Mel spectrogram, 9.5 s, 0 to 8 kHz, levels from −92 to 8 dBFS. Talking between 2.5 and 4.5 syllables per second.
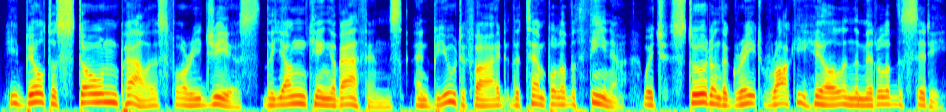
No: 4.9 syllables/s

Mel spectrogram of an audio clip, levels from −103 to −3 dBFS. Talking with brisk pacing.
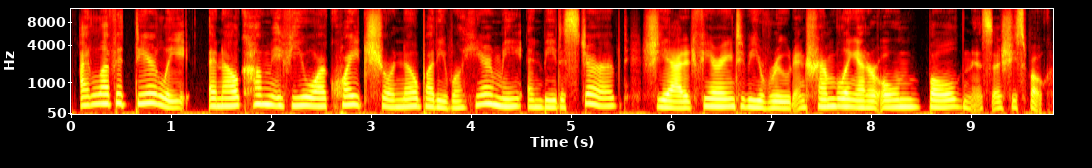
Yes: fast, 210 wpm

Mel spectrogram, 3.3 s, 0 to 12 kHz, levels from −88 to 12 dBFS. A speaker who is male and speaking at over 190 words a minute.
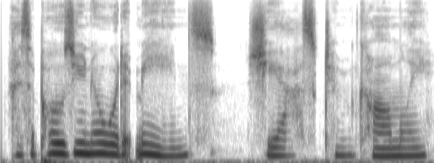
No: female; average, 200 wpm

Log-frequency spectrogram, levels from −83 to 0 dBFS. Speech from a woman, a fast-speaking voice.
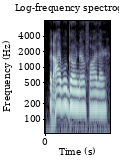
Yes: female; fast, 275 wpm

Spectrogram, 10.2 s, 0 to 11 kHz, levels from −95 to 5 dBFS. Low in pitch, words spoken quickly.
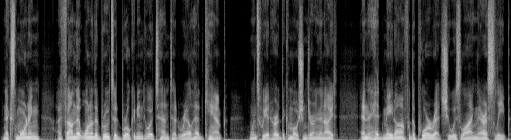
Yes: low, 115 Hz; fast, 215 wpm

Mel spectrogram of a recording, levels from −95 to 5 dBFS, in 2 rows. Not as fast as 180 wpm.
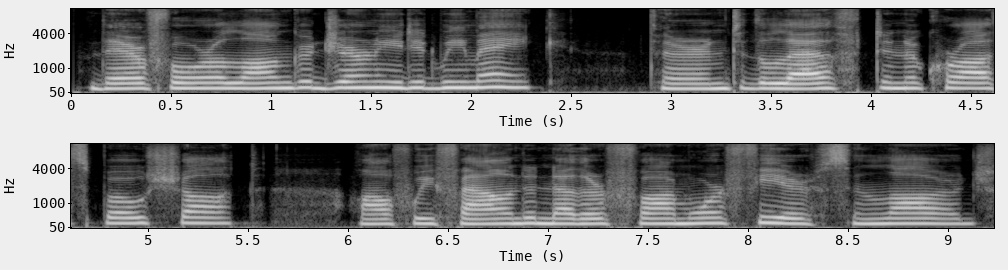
Yes: average, 155 wpm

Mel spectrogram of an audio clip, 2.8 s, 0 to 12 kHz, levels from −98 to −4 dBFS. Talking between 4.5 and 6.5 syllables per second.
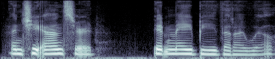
Yes: 5.3 syllables/s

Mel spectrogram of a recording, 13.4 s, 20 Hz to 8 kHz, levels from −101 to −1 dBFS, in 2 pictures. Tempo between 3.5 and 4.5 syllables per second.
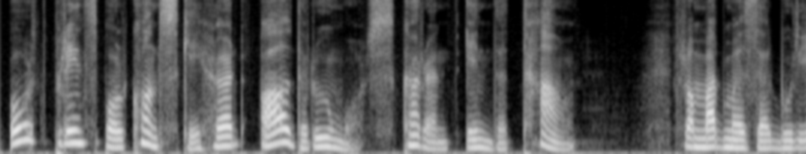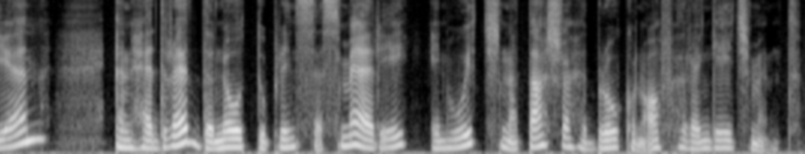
Yes: 4.3 syllables/s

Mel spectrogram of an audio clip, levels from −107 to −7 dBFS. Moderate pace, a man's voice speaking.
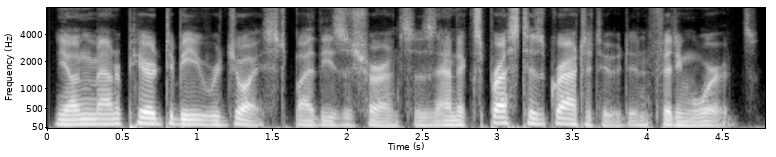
No: fast, 215 wpm; male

